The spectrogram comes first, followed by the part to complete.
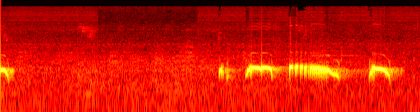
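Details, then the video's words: Spotted dove cooing meant to lure and stimulate other doves: after a faint note and a silent stretch comes a full phrase of clipped hoots, a long falling coo and a final rounded coo. "tiếng chim cu đất gáy kích bổi"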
